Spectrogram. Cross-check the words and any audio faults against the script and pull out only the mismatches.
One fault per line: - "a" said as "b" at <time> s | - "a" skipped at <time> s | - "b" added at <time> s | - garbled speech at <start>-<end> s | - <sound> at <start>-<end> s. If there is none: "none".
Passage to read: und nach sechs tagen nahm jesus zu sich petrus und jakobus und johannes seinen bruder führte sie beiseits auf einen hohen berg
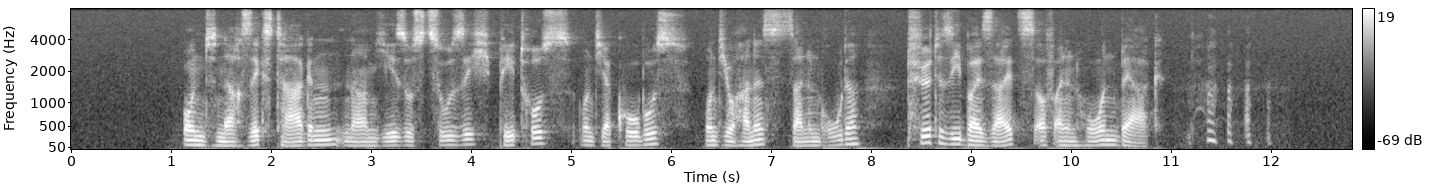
- laugh at 11.2-12.0 s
